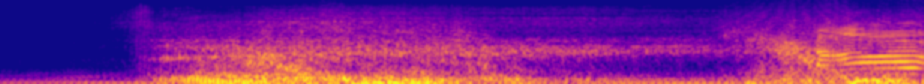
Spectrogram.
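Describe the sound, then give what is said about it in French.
A short jingle of whooshing, rumbling sound effects swells into a loud, dense boom, sustains, then ends on a brighter burst of tonal shimmer. “on en parle dans deux secondes après un petit jingle”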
